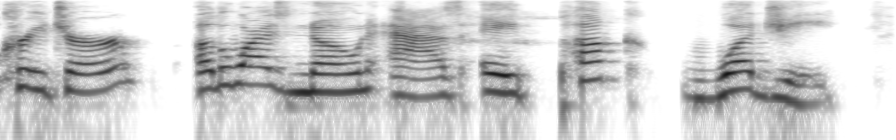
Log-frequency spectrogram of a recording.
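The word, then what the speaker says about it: pukwudgie: otherwise known as a puck wudgie that is the correct pronunciation oh what somebody in here we're not going to any names I'm tired of y'all picking on me called it a puck Ouija y'all bullying me in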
